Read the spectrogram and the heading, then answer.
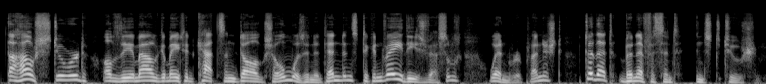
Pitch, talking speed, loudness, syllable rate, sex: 150 Hz, 170 wpm, -19 LUFS, 6.7 syllables/s, male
